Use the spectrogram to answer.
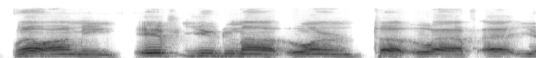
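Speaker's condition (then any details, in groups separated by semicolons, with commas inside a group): Traumatic brain injury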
